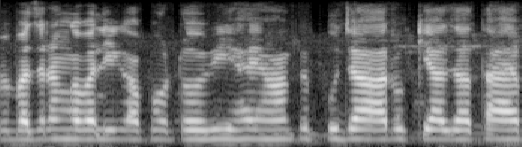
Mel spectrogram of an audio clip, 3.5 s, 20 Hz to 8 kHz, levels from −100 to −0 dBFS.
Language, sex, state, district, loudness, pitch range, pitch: Hindi, male, Bihar, Supaul, -17 LUFS, 185-195 Hz, 190 Hz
